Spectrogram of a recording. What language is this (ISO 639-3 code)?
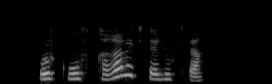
kab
